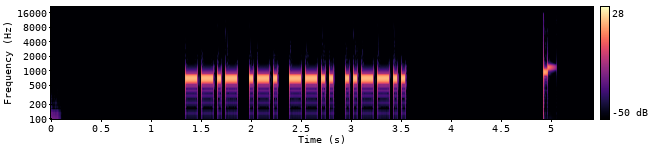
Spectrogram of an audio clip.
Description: Morse code, heard as a keyed tone, about 30 wpm, 700 Hz. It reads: QRZ?
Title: Top 180 QSO Elements 30wpm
